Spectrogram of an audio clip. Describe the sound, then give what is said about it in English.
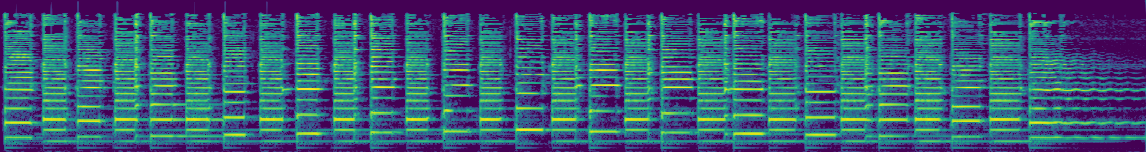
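Slide guitar playing damped staccato notes with an open string sounding in between: a rapid, even stream of many short plucked notes over a sustained lower tone, closing on a longer ringing note. “Sometimes it's necessary to make a staccato note with an open string in between. And in that case, it's necessary to pick up your slide and your damping finger at the same time.”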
